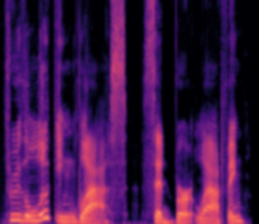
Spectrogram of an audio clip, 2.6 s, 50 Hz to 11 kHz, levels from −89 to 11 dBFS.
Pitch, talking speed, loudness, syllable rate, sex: 215 Hz, 160 wpm, -17 LUFS, 3.9 syllables/s, female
